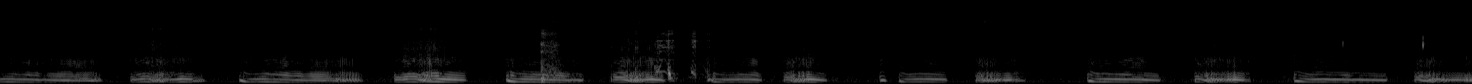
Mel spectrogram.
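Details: Domestic cat snoring while asleep, with loud, human-like tonal breaths. About a dozen short, wavering groans come in an uneven rhythm, roughly one per second, with a few faint clicks and rustles and a constant low hum behind them.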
